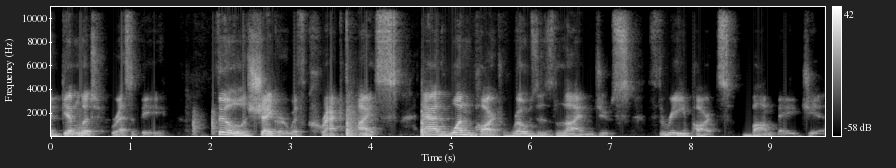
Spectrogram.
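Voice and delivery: very deep put-on voice. Reading a gimlet recipe aloud when asked: James Earl Jones voice. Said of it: "please read like James Earl Jones".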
